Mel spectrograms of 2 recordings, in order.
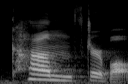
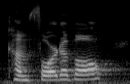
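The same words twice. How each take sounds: First: The word is said with three syllables. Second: The word is said with four syllables. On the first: The speaker calls it right. "native speakers reduce it to three syllables" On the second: The speaker calls it wrong. "make it four syllables"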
